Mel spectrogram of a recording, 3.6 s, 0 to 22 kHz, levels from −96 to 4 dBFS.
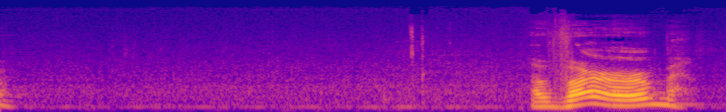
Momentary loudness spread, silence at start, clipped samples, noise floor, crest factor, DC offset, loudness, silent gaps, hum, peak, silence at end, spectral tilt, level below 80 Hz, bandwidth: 14 LU; 0 s; under 0.1%; -51 dBFS; 20 dB; under 0.1%; -16 LUFS; none; none; 0 dBFS; 0.2 s; -7 dB/octave; -70 dBFS; 11.5 kHz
